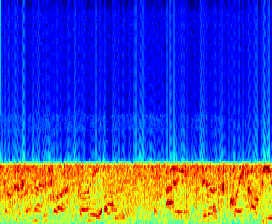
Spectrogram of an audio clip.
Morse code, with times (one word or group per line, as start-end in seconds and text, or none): none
